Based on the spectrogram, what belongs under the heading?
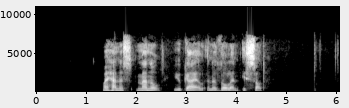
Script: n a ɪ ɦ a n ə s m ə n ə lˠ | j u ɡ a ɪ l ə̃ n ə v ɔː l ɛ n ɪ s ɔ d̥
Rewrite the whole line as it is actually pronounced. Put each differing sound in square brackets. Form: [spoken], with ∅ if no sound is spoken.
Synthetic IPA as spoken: [m] a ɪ ɦ a n ə s m [a] n ə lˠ | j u ɡ a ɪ l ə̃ n ə [ð] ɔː l ɛ n ɪ s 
